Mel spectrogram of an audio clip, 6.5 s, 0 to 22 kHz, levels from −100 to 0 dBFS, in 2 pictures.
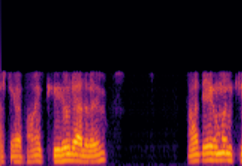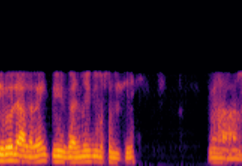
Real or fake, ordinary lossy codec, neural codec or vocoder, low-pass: fake; none; codec, 16 kHz, 2 kbps, FreqCodec, smaller model; 3.6 kHz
